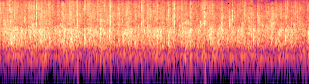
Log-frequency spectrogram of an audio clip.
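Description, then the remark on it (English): A crowd applauds steadily throughout, dense overlapping claps at a consistent loud level with no voices over the top, the sustained clatter of a full audience welcoming journalist Stephen Davis onto the stage. “With me here on the stage, Stephen Davis, a big round of applause for him.”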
